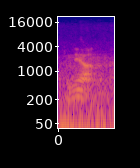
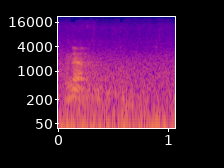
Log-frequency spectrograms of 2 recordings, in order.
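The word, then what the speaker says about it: 念: This it's pronounced nyan Japanese nun and the top part of the character uh means now and the bottom part means the mind heart the shin.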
